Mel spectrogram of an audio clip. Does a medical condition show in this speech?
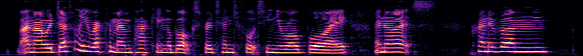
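No.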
